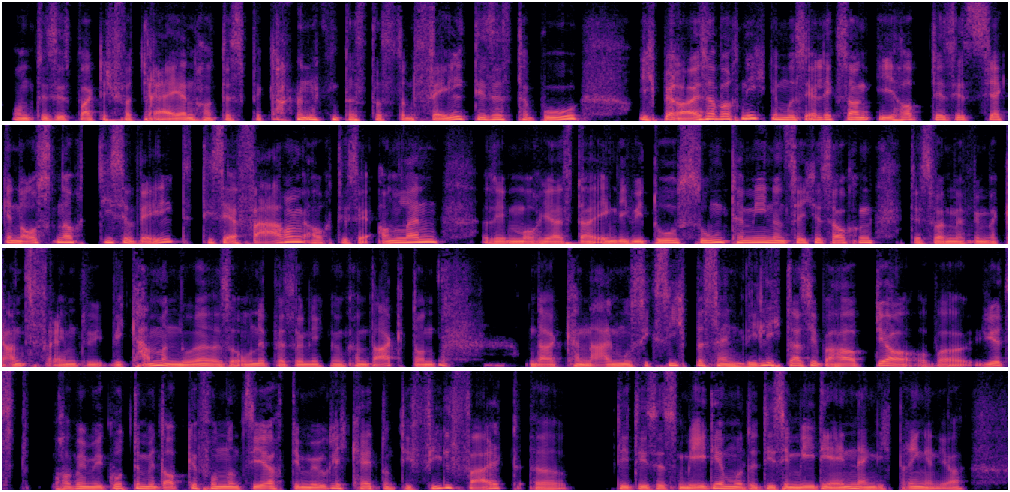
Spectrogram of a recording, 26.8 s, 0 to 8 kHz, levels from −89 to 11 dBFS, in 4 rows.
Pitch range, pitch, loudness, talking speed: 105-130 Hz, 115 Hz, -23 LUFS, 240 wpm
